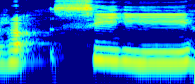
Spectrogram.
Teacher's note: औ बिही अज़म मिन रअसिही, را کے زبر کو حمزہ کے ساتھ ملائیں گے کیونکہ اس کے اوپر جزم ہے. جب بھی حمزہ ساکن ہو جاتا ہے تو وہاں پہ جھٹکا دے کے ادا کیا جاتا ہے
